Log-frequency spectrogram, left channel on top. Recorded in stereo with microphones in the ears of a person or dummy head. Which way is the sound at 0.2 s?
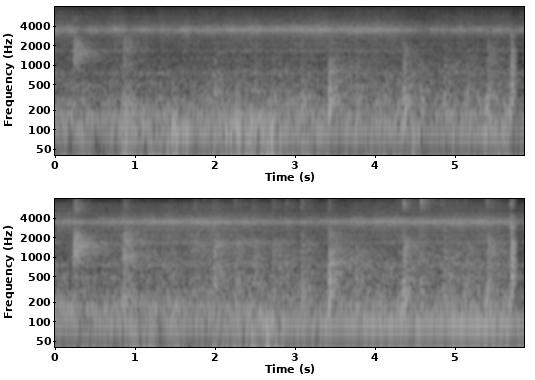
40° right (ahead or behind).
